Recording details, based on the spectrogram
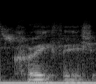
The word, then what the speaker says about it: crayfish: And crayfish, actually, I believe is the way it should be pronounced, but I still say crawfish.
